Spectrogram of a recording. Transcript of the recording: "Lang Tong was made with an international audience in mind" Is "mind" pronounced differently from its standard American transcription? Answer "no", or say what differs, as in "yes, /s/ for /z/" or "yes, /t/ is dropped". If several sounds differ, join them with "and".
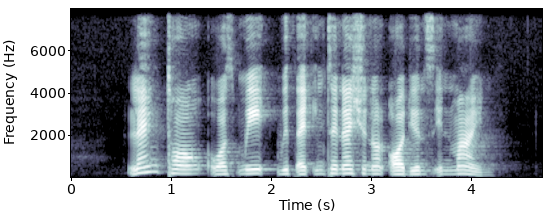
yes, /d/ is dropped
